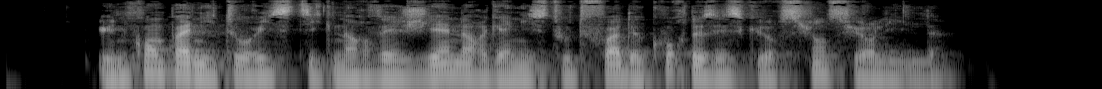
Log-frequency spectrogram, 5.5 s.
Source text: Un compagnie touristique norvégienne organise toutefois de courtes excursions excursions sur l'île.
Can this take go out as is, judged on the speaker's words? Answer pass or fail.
fail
